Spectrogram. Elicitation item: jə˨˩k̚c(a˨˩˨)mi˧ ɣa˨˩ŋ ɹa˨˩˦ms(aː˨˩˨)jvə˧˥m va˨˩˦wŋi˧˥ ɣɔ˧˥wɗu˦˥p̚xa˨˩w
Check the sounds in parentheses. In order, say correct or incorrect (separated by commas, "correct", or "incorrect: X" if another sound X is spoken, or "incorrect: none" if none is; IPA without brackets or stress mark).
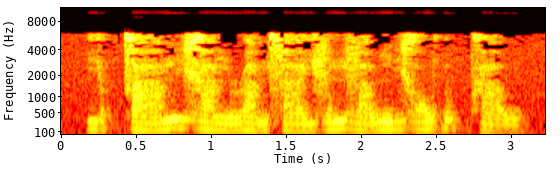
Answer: incorrect: aː˨˩˨, correct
